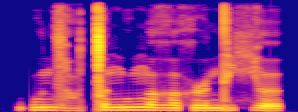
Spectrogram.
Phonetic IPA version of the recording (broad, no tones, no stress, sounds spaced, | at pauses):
ʔ u n z ɑ̤ ǀ ə ŋ u ŋ ʌ ɣ ʌ x ə˞ n d i ç ə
